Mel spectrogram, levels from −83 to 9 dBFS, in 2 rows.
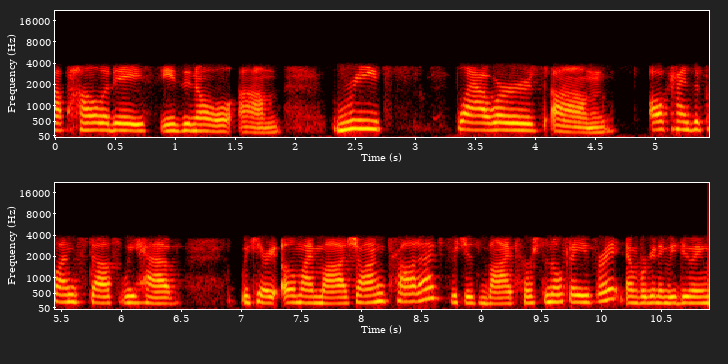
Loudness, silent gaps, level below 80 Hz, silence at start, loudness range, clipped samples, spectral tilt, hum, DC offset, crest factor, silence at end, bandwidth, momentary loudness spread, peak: -23 LUFS; none; -64 dBFS; 0 s; 1 LU; under 0.1%; -9.5 dB/octave; none; under 0.1%; 10 dB; 0 s; 4.1 kHz; 7 LU; -12 dBFS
